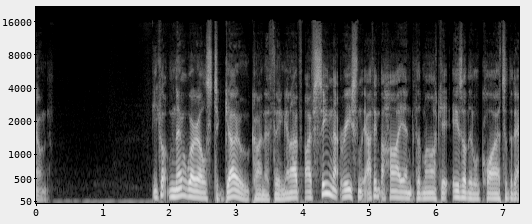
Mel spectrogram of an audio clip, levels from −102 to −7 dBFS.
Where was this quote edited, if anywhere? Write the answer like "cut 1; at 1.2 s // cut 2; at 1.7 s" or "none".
none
